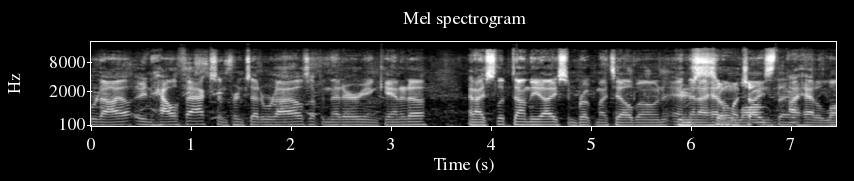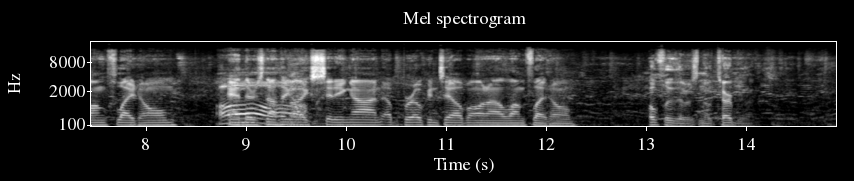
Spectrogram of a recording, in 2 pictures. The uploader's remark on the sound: Stupid Questions at Luau 2023. For this episode we headed up to Rochester, NY for the Mortalis Brewing Company and Swiftwater Brewing Luau beer festival to record asking stupid questions at the brewer's party.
